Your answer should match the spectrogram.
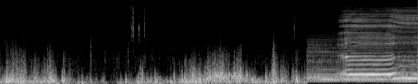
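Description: Wind buffeting the camera microphone in gusts, then cut off abruptly about three seconds in by music with a held, hummed note.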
